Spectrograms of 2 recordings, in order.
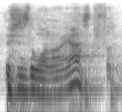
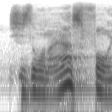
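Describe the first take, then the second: First: The final 'for' is reduced to a weak form. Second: The final 'for' is said in full. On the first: The speaker calls it wrong. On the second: The speaker calls it right. "You don't get the weak form there"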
